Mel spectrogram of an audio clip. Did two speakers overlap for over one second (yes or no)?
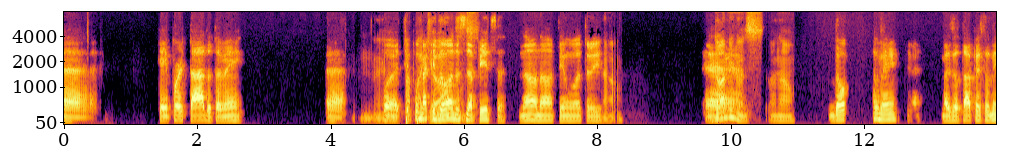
yes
